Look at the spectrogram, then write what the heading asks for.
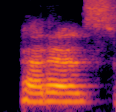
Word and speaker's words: Perez: All right, the party's on uh Perez. Yes, sir. I know I keep pronouncing the last name different every time, Deputy Laura. No, that that was very good, it's Perez.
